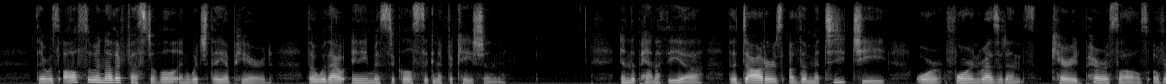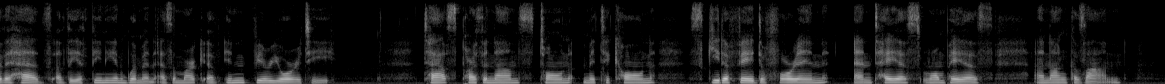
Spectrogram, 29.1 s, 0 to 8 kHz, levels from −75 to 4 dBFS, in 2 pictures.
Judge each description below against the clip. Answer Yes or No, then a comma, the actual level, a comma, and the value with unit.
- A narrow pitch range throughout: Yes, narrow, 1.8 semitones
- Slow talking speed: Yes, slow, 95 wpm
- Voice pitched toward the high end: No, medium, 170 Hz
